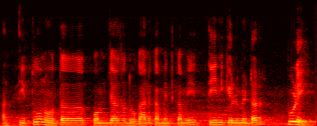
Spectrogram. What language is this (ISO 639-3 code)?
mar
